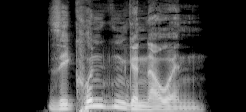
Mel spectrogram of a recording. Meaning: inflection of sekundengenau: 1. strong genitive masculine/neuter singular 2. weak/mixed genitive/dative all-gender singular 3. strong/weak/mixed accusative masculine singular 4. strong dative plural
- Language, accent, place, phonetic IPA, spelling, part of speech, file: German, Germany, Berlin, [zeˈkʊndn̩ɡəˌnaʊ̯ən], sekundengenauen, adjective, De-sekundengenauen.ogg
